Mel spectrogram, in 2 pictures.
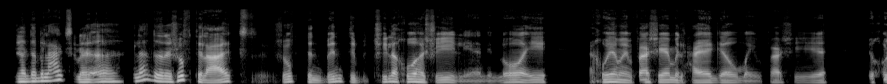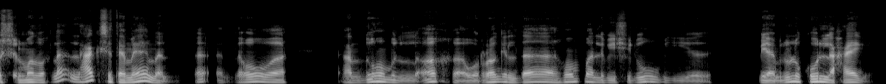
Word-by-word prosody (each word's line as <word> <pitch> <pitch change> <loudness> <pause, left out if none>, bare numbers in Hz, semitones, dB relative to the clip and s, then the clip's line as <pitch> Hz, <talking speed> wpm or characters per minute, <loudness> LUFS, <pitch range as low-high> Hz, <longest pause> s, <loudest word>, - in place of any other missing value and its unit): لا 130 +1 +3
ده 145 +3 +2
بالعكس، 180 - +2
أنا 125 +3 +2
لأ 185 +6 +2
ده 180 -9 +2
أنا 130 -2 +5
شُفت 200 - +1
العكس. 105 +7 +4
شُفت 125 +3 -4
البنت 110 +5 -1
بتشيل 120 +5 -3
أخوها 125 -2 +3
شيل، 100 -5 -2
يعني 80 +1 -11
اللي 80 +5 -8
هو 105 +1 +2
إيه، 105 +1 -1 0.4
أخويا 120 +1 +2
ما 110 - +2
ينفعش 110 +3 +1
يعمل 105 -3 +1
حاجة 95 0 +1
وما 90 -3 -7
ينفعش 80 +2 -7
ي 90 +1 -7 0.5
يخُش - - -3
المطبخ 100 0 -1
لأ، - - -1
العكس - - +2
تمامًا 105 - +2 0.2
لأ، - - -5
اللي - - -11
هو 110 -4 0 0.6
عندهم 110 +5 -1
الأخ 85 -2 -3
أو 85 0 -2
الراجل 110 +3 0
ده 110 +1 +1
هم 115 +5 -2
اللي 105 -3 -2
بيشيلوه 95 +4 -5
وبي 90 -10 -9 0.5
بيعملوا 90 +4 +1
له 130 - +3
كل 125 -1 +3
حاجة 100 -1 +1
105 Hz, 160 wpm, -25 LUFS, 95-125 Hz, 0.6 s, أنا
